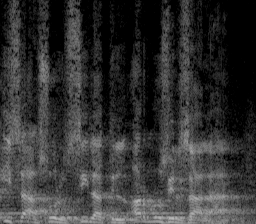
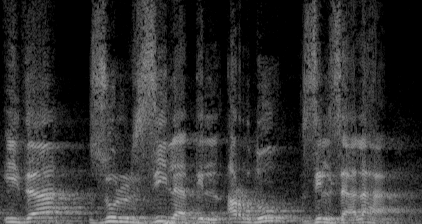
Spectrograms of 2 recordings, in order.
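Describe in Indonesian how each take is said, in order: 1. Kata-kata pembuka menggunakan bunyi s yang mendesis. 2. Kata-kata pembuka menggunakan bunyi z yang bergetar. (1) "izanya sudah salah diganti dengan sin" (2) "Pertama pakai zal dulu, idza, lidahnya ditekan ke atas. Yang kedua zai, bergetar lidahnya"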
